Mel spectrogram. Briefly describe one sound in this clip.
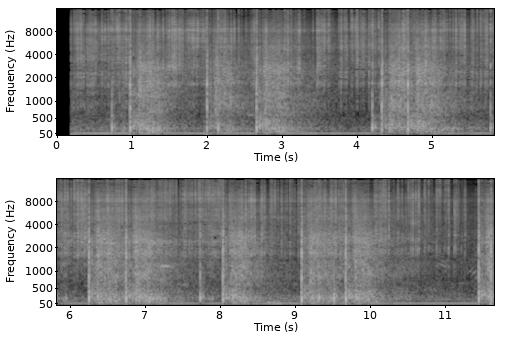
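Fireworks pop and crackle in sharp bursts overhead.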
